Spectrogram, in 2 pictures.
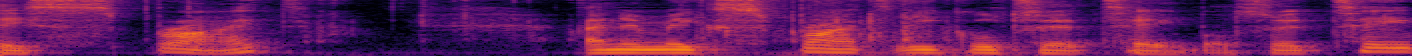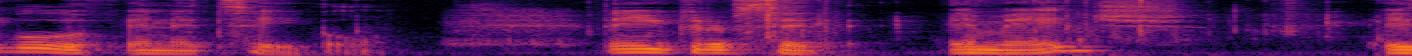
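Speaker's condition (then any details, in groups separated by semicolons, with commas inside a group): No condition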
